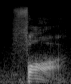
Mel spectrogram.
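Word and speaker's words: Fach: in front of him pay no attention to the consonant it's pronounced Graham fa he's of German descent Canadian from gelf Ontario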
